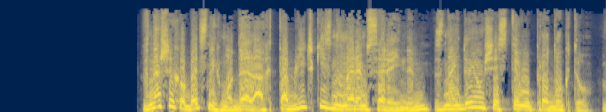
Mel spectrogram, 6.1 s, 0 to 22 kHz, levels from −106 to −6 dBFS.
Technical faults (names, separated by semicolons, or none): hard clipping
